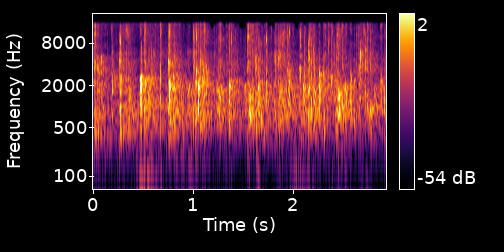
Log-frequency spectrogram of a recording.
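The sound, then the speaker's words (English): Steady applause from an audience for a woman who has just spoken, many hands clapping in a dense, continuous patter that stays fairly even throughout, with a few sharper individual claps standing out. “Give her a hand.”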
